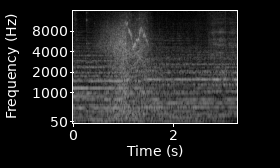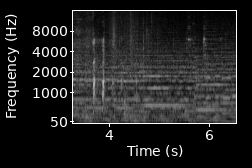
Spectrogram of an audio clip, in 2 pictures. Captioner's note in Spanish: risas; zumbido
